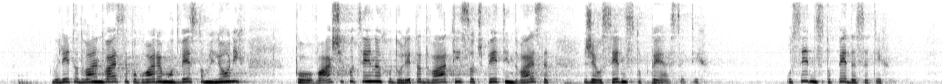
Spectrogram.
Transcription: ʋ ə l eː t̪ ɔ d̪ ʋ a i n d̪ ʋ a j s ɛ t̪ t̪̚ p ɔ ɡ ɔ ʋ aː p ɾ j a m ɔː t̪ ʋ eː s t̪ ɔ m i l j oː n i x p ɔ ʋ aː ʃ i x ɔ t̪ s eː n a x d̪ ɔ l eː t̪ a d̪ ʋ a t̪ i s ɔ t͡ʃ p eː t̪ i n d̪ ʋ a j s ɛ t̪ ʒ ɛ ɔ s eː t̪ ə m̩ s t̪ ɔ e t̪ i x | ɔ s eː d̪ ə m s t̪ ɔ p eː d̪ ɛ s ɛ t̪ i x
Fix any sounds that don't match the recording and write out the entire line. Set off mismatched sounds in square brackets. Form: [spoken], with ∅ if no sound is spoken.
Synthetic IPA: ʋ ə l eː t̪ ɔ d̪ ʋ a i n d̪ ʋ a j s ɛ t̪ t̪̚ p ɔ ɡ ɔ ʋ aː [∅] ɾ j a m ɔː [d̪] ʋ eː s t̪ ɔ m i l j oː n i x p ɔ ʋ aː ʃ i x ɔ t̪ s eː n a x d̪ ɔ l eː t̪ a d̪ ʋ a t̪ i s ɔ t͡ʃ p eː t̪ i n d̪ ʋ a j s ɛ t̪ ʒ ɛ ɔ s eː [d̪] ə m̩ s t̪ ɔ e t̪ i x | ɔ s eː d̪ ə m s t̪ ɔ p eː d̪ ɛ s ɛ t̪ i x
